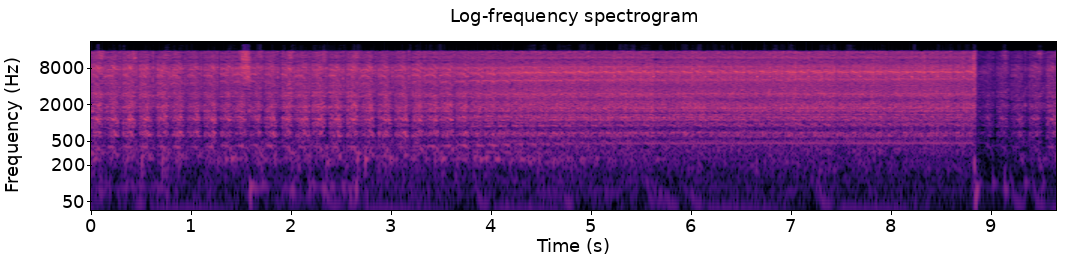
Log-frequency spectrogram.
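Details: Tata Vista that overheated after an underside impact knocked off the radiator hose: starter churns the engine in a steady chug of about three beats a second but it never catches; cranks, won't start, cause unconfirmed.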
